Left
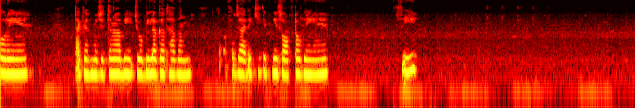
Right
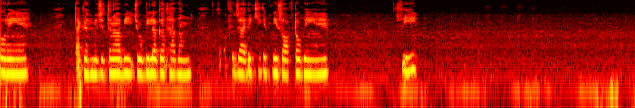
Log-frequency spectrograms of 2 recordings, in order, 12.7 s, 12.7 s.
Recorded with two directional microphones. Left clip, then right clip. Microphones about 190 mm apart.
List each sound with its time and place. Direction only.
0.0 s speech: 25° left (ahead or behind)
7.9 s speech: 25° left (ahead or behind)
